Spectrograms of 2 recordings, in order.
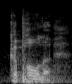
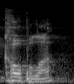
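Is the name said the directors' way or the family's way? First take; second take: family's; directors'. First: The name is said the speaker's family's way. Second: The name is said the famous directors' way. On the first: This is how the speaker's family says it. "We pronounce it Coppola" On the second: This is how the famous directors say it. "They pronounce their name Coppola"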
